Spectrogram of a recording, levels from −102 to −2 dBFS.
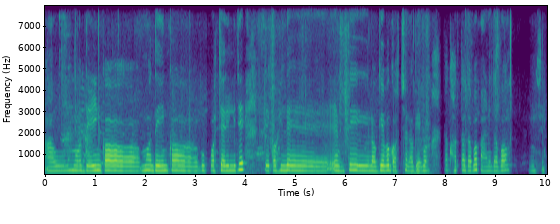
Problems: constant background noise, continuous background conversations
